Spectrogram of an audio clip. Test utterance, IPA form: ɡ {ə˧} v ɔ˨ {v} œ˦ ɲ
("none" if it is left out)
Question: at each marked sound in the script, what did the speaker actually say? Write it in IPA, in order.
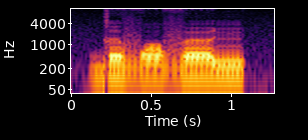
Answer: ə˧, v

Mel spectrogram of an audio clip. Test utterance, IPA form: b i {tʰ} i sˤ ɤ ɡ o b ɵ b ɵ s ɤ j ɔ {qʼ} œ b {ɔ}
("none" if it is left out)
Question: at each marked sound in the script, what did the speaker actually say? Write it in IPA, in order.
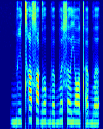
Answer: tʰ, tʼ, ə

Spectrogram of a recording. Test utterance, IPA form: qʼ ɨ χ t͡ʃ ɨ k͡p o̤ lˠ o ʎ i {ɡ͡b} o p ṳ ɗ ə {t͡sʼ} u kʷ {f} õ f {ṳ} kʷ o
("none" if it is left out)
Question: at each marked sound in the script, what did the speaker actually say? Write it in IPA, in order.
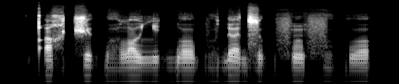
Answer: ɡ͡b, d͡z, f, ṳ

